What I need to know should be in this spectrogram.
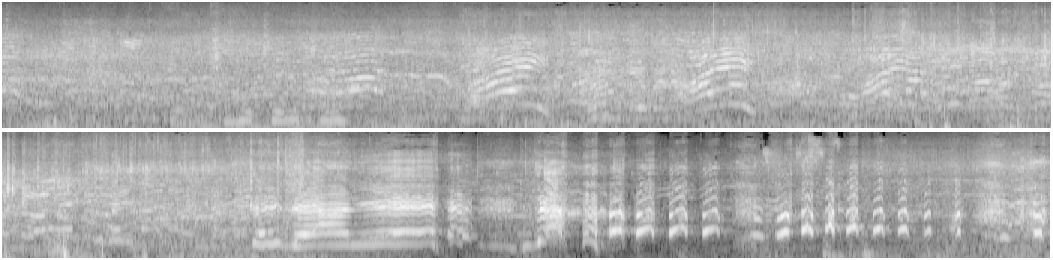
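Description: Children shout and scream excitedly, echoing inside a tube.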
